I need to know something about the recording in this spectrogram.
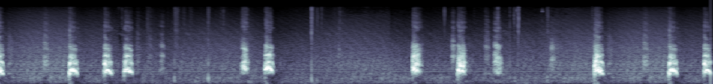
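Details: Playful puppies on fresh green grass give bright, high yipping barks, single or in quick pairs, spaced through the scene over a quiet background.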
